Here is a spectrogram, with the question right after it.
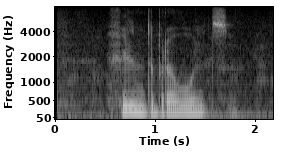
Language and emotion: Russian, sad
